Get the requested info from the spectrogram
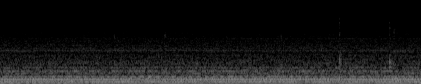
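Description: Steady low background hum with a faint even tone, the room noise of a home recording at a computer, with a couple of faint clicks near the end.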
